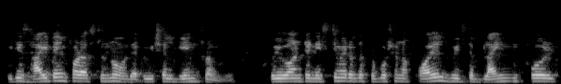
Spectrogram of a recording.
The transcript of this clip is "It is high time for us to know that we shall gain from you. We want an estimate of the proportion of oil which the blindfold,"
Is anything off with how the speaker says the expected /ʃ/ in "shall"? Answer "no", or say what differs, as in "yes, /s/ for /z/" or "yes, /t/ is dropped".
no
